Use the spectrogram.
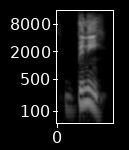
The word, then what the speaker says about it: Benin: Firstly, Benin in Nigeria is actually pronounced Bini. All right, so it's Bini.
